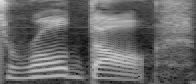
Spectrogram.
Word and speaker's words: Roald Dahl: So it's Roald Dahl, but I might have a hard time.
